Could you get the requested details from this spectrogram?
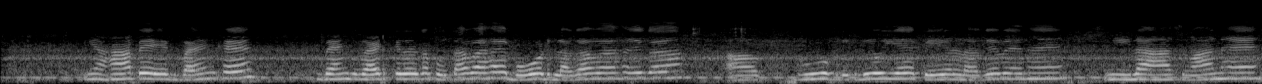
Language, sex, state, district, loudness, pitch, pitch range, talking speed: Hindi, female, Uttar Pradesh, Budaun, -22 LUFS, 255 Hz, 235-285 Hz, 135 wpm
